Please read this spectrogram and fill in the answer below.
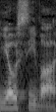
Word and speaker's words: Iosivas: Yeah, it's Andrei Iosivas. Iosivas. So, some people know me as Yoshi, but the SH part comes at the end of my name, actually.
